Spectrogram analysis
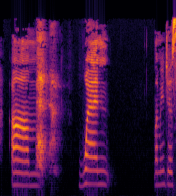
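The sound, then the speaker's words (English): A dog barking in the background during a conversation, heard as three separate loud, tonal barking bursts of about half a second each, divided by clear gaps of silence. “I just kind of lost my train of thought with the dog barking in the background.”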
